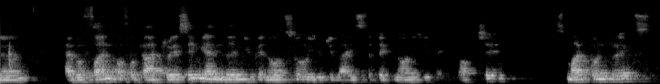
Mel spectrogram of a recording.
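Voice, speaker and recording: A man, a game founder and developer, pitches hesitantly, with many filler sounds. His voice is low, dark and flat. It is heard from far off in an echoey hall. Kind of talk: short pitch talk.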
